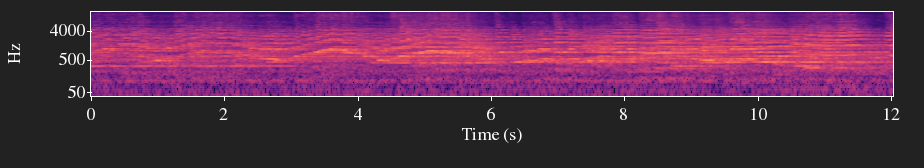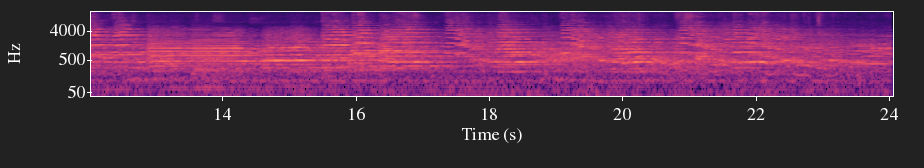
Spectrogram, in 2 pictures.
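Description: Violins played live by a trio of buskers: a melody of held notes and quick runs up and down the scale, without a break.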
